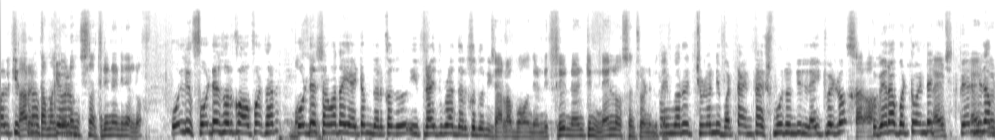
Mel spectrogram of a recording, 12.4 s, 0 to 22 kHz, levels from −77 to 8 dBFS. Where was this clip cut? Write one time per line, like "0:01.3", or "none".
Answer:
0:08.3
